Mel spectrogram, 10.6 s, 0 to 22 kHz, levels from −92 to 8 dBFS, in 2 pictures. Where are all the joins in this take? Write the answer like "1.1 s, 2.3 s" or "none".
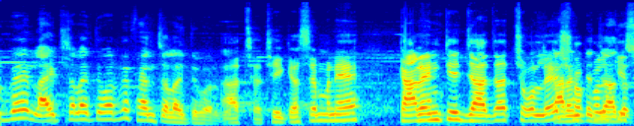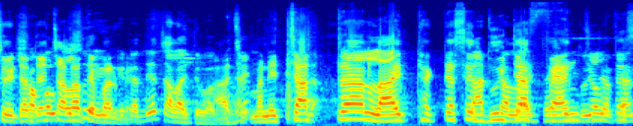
7.3 s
